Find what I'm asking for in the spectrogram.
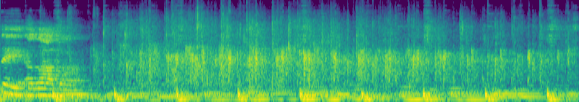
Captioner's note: audience applauding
